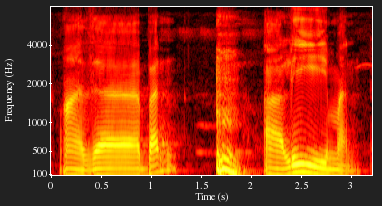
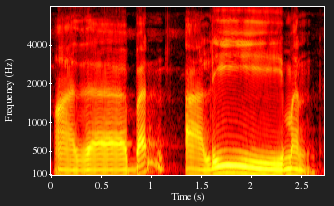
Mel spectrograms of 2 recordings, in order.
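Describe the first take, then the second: Both takes have the same delivery.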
